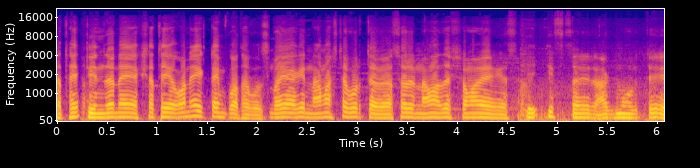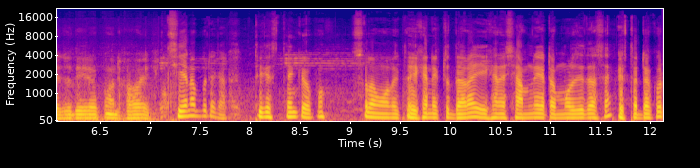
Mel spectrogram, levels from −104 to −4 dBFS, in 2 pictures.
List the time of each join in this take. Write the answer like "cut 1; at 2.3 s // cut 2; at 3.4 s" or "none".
cut 1; at 2.1 s // cut 2; at 4.6 s // cut 3; at 7.1 s // cut 4; at 9.5 s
